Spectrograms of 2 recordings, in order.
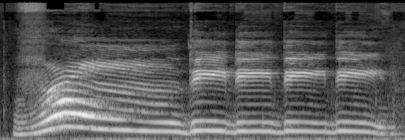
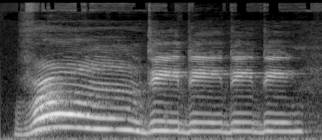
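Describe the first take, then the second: First: Loud vroom then sing-song dee dees; engine vroom. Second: Fading engine noise; engine vroom fading. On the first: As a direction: belt out a motor revving. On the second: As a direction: rev then let it fade out. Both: A narrator's reading. Engine noise sound effect.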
